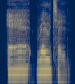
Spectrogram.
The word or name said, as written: air rotor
